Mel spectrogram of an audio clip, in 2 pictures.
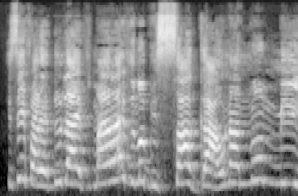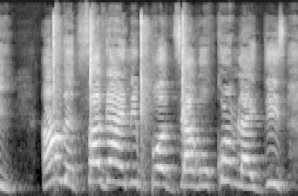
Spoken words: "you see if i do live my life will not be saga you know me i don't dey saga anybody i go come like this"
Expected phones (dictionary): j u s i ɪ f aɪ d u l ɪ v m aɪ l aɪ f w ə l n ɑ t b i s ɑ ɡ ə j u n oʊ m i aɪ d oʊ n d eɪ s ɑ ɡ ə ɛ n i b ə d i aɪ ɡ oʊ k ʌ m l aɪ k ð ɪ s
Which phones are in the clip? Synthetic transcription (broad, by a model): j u s i ɪ f aɪ d u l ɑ f m aɪ l aɪ f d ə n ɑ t b i s ɑ ɡ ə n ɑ n oʊ m i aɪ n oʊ d eɪ s ɑ ɡ ə ɛ n i b ə d i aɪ ɡ oʊ k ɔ m l aɪ k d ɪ s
